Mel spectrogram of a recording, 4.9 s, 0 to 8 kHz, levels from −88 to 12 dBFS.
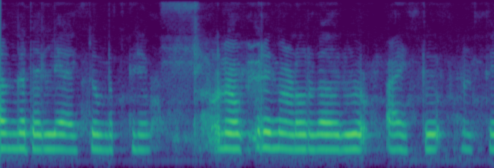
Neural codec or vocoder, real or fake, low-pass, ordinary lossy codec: codec, 16 kHz, 2 kbps, FunCodec, trained on LibriTTS, 25 frames a second; fake; none; none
